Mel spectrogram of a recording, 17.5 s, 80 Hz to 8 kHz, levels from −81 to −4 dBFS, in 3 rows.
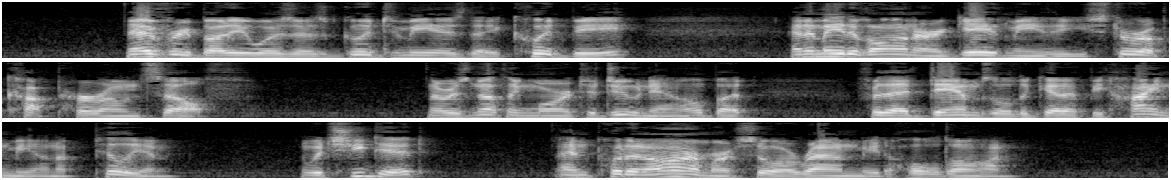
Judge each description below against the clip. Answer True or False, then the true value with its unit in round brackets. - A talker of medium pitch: False (115 Hz)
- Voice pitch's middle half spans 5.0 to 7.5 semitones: False (4.1 semitones)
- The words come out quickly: False (190 wpm)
